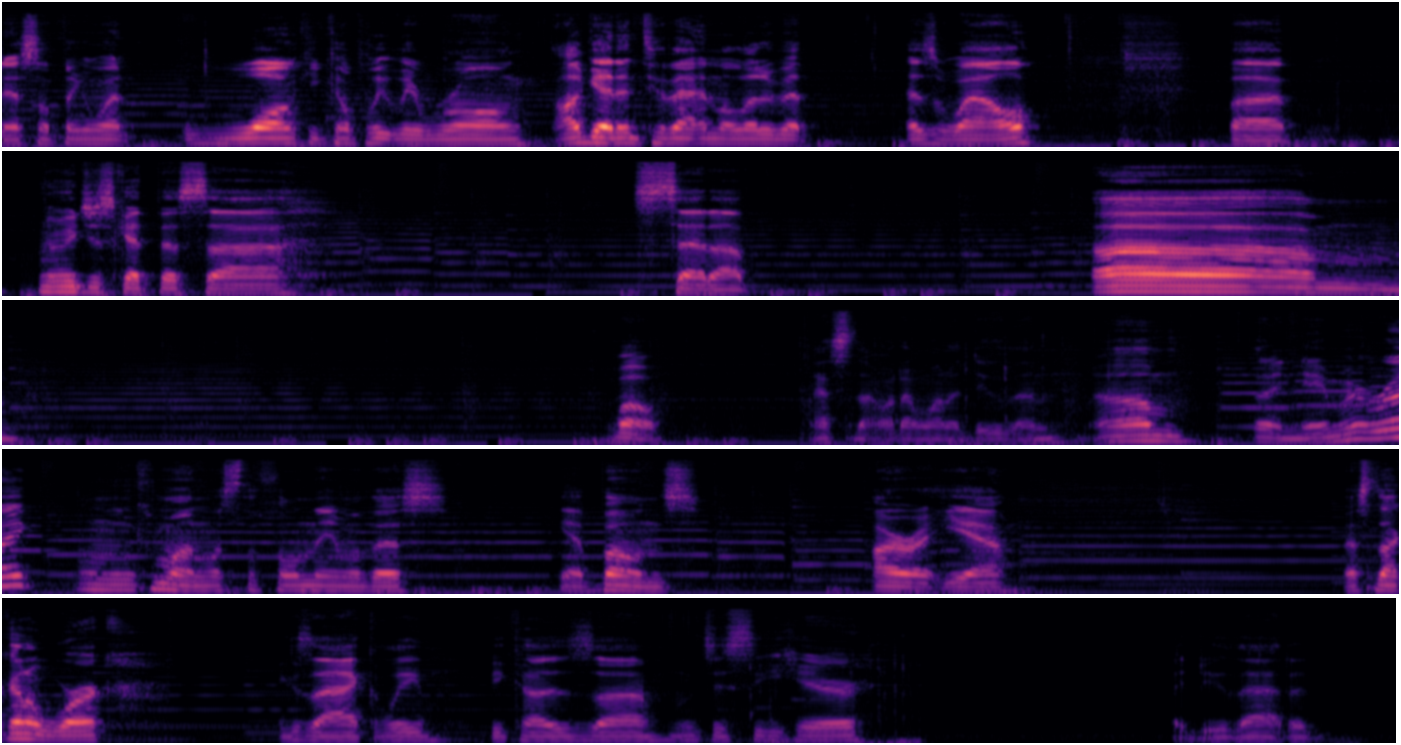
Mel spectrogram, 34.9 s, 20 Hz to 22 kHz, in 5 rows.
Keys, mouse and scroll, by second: 2.2 ctrl+s, 17.6 ctrl+z, 19.1 Tab, 22.1 click, 24.6-25.8 drag, 26.8 click, 27.3-34.0 drag.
